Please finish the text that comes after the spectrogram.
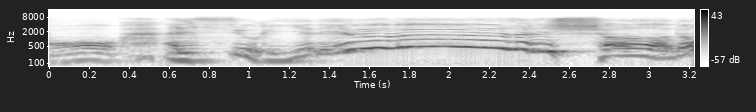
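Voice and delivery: lightly voiced leering husband, jumping high on heureuse; a hint of a smug leering man; lightly hammed-up smug husband; mock Trump voice. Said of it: "il va dire".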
